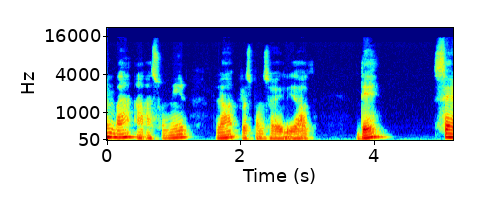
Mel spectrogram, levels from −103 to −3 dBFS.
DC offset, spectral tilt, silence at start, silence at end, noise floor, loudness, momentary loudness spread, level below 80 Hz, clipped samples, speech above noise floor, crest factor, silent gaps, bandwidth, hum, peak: under 0.1%; -7.5 dB/octave; 0 s; 0 s; -63 dBFS; -20 LUFS; 12 LU; -38 dBFS; under 0.1%; 46 dB; 18 dB; none; 12 kHz; none; 0 dBFS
